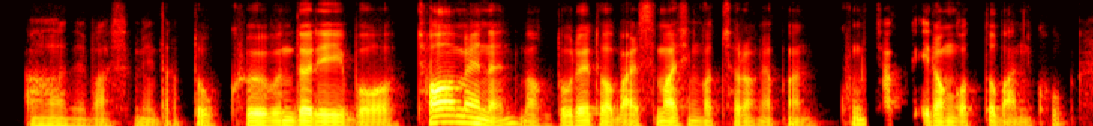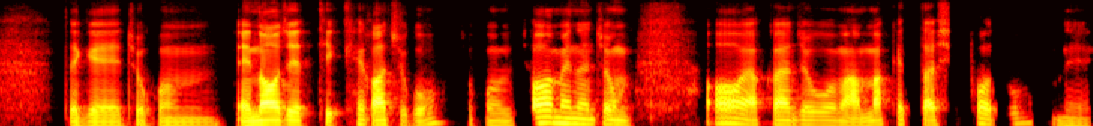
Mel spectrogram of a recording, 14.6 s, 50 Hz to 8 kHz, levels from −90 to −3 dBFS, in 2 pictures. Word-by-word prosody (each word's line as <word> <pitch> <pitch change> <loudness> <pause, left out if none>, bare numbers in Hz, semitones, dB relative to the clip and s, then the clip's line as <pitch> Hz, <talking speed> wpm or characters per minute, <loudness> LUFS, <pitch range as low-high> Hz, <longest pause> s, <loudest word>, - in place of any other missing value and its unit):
아 85 0 -5
네 75 - -9
맞습니다. 75 0 -10
또 - - -4
그분들이 90 -2 +3
뭐 75 +4 -2
처음에는 140 -7 +6
막 80 -3 -7
노래도 95 +4 +1
말씀하신 90 +1 0
것처럼 90 - -5
약간 75 +2 -8
쿵짝 105 -3 -8
이런 85 0 +1
것도 - - -3
많고 75 +2 -7 0.6
되게 85 -1 -1
쪼금 80 -1 -6
에너제틱해 100 +2 +3
가지고 100 +5 +1
쪼끔 90 -1 -8
처음에는 130 -5 +4
좀 105 -4 -1 0.5
'어 65 0 +4
약간 100 0 +2
쪼금 100 -2 -3
안 80 0 +3
맞겠다.' 95 +2 -1
싶어도 130 +3 -6
네. 85 -7 -11
90 Hz, 285 characters per minute, -23 LUFS, 80-100 Hz, 0.6 s, 처음에는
